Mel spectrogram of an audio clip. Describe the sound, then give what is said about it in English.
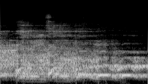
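Dogs barking loudly in a dense, overlapping burst, the yaps blurring into one continuous, steady racket with no voices over it. “Yep, got dogs and a doorbell.”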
